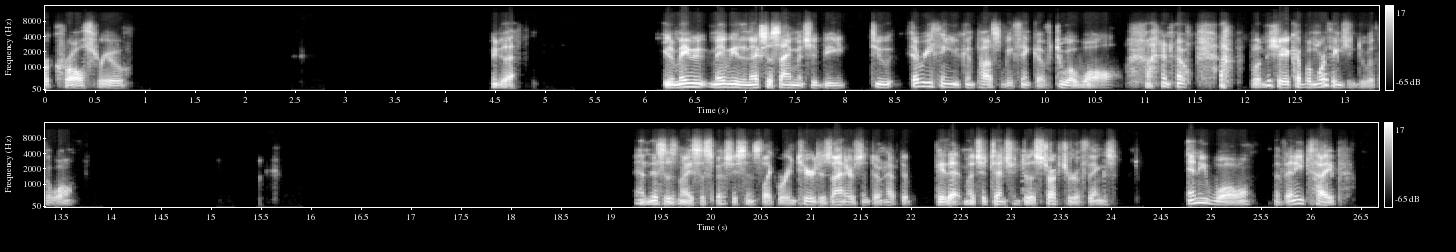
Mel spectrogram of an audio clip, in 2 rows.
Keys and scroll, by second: 15.9 typing, 22.6 Escape, 22.8 Escape.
